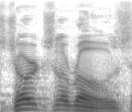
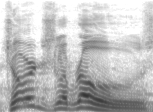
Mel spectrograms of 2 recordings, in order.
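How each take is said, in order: First: Said in the usual way. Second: Drawn-out announcer call. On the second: Real, not acted. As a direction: stretch the name out loud and slow like a powwow MC. MC calls name, then repeats.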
